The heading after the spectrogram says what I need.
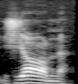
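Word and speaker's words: Jeanne: i should point out it's john in terms of the french pronunciation john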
